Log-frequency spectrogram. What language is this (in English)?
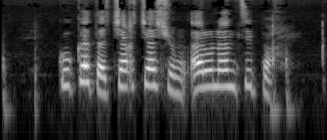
Santa Ana de Tusi Pasco Quechua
